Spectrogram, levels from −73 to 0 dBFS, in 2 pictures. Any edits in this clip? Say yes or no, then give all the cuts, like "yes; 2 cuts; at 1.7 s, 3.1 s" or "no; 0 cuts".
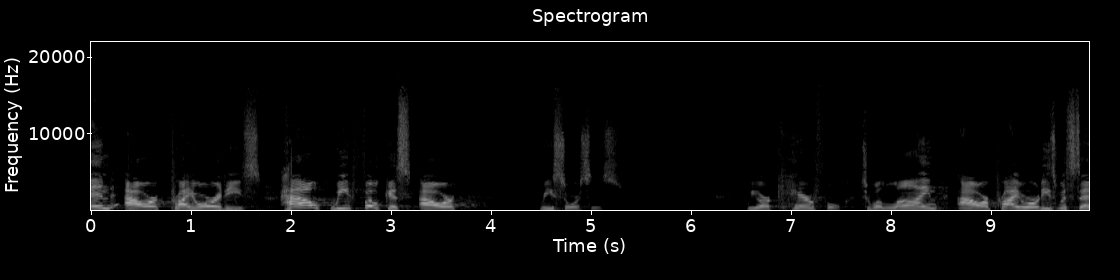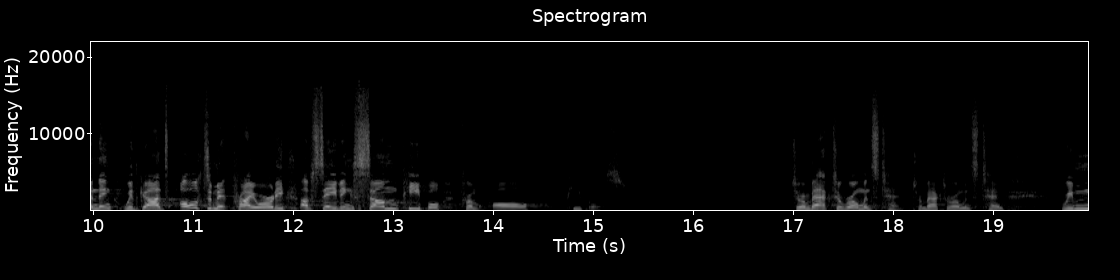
no; 0 cuts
